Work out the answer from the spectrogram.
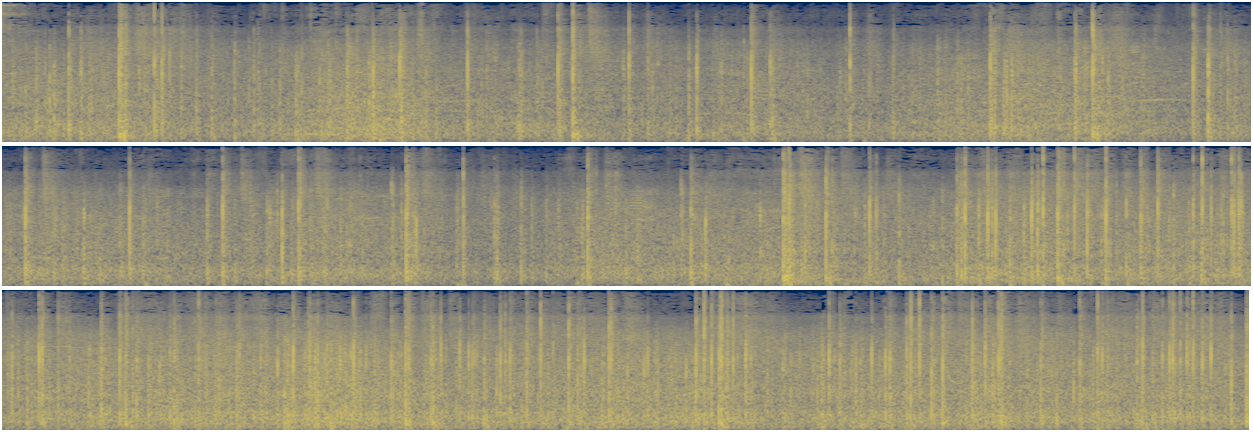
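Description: Aerial fireworks display: a dense, continuous barrage of bangs and crackling shell bursts, with single sharper reports about a second in, around fifteen seconds in and around twenty-four seconds in.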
